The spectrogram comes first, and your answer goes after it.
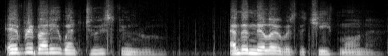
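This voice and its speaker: A woman's voice: medium pitch, expressive, fairly quick, rough recording. A woman reading a literary story aloud in a theatrical manner, with dramatic phrasing. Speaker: storyteller, reader. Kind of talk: expressive literary storybook narration.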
